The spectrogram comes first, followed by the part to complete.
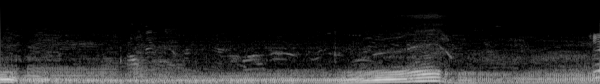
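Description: Kawasaki ZX-6R inline-four motorcycle engine idling steadily, with a single throttle blip about three and a half seconds in: the pitch rises and falls back within about a second.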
